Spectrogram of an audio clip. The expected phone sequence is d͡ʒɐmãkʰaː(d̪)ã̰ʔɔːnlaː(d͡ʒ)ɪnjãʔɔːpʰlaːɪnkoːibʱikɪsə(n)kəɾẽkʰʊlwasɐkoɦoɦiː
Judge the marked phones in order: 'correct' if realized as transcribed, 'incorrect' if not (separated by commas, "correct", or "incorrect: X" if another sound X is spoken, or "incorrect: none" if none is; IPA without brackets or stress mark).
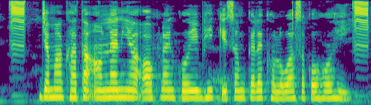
incorrect: t̪, incorrect: none, incorrect: m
